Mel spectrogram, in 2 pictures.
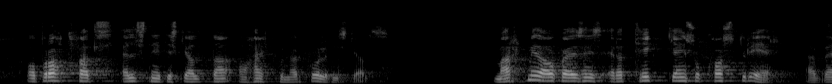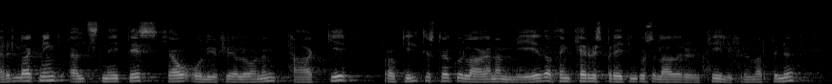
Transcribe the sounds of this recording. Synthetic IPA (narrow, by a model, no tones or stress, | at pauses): ɔɣpɾɔht̪fat̪l̥sɛlt̪sneːjt̪ɪscalt̪aʔɔɣhajhkʏnaɾ̥kʰvɔːlɪpnɪsca̰lt̪s | mar̥kmɪðaːwkʰvaːjðɪsɪnsɛɾaðt̪ʰɾɪcːaejnsɔɣkʰɔst̪ʏɾɛ̰ɾ | a̰ðvɛɾlakniŋkɛlt̪st̪neːjt̪ɪsçawʔoːwljʏfjœːlœɣanʏmt̪ʰaːcɪ | fɾawcɪlt̪ʏst̪œkʏlaːɣanːamɪðav̥θejmcʰɛɾvɪspɾeːjt̪iŋkʏsɛmlaːɣðaɾʏvɪt̪ʰɪlifɾʏmvar̥pɪnʏ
